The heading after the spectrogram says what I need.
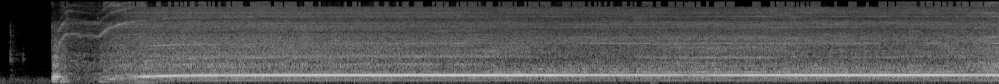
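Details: Dirt Devil Swivel Glide MVP upright vacuum (belt was loose), bag partly full: motor spins up fast to steady high whine, even pitch, no slipping, rattle or grinding; normal running.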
